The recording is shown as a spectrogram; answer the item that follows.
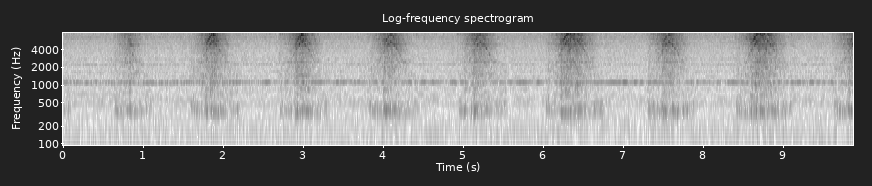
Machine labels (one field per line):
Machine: slide rail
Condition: normal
